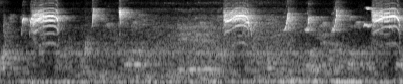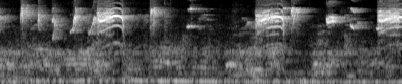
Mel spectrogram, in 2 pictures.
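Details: Sogon or sogok ontong, the crimson sunbird, giving 'ngalas' wild-type calls meant to get other birds answering; high, sharp, slurred chirps in quick clusters with brief pauses, irregularly repeated, with low background hum.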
